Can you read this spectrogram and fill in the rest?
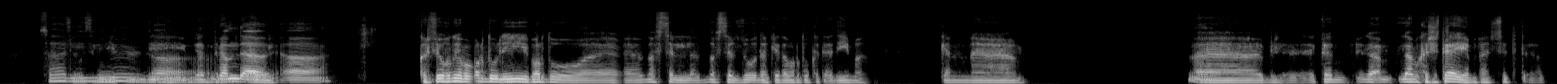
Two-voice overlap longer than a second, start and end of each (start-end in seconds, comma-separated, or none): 0.6-2.8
